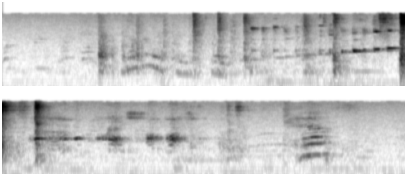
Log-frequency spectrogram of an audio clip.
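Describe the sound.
Soft cooing bird calls play from a phone in short repeated bursts, fairly quiet and a little thin, with a young child's babbling voice mixed in.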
